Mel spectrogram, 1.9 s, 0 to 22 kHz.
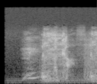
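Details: Acted adult cough from a 1991 cough medicine TV commercial: a brief voiced strain followed by a few harsh, noisy coughing bursts.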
